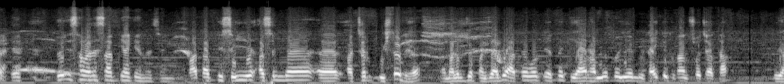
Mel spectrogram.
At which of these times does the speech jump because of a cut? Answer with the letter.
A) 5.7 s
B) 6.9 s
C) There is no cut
C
